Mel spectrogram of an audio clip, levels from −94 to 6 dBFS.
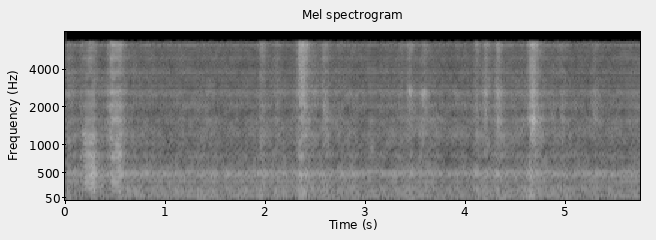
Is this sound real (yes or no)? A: no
